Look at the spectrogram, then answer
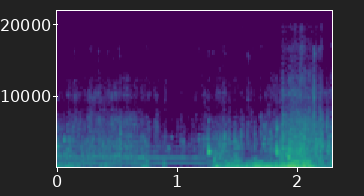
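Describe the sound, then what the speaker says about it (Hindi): Water runs and splashes as it is filled in a school garden, a fluctuating gush that swells toward the end, with a voice briefly speaking over it. "भर रहे भाई यहाँ पे पानी"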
